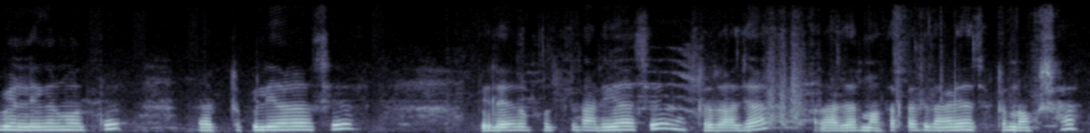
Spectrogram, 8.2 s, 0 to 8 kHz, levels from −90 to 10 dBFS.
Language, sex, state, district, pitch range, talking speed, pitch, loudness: Bengali, female, West Bengal, North 24 Parganas, 180-210 Hz, 145 wpm, 195 Hz, -14 LUFS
